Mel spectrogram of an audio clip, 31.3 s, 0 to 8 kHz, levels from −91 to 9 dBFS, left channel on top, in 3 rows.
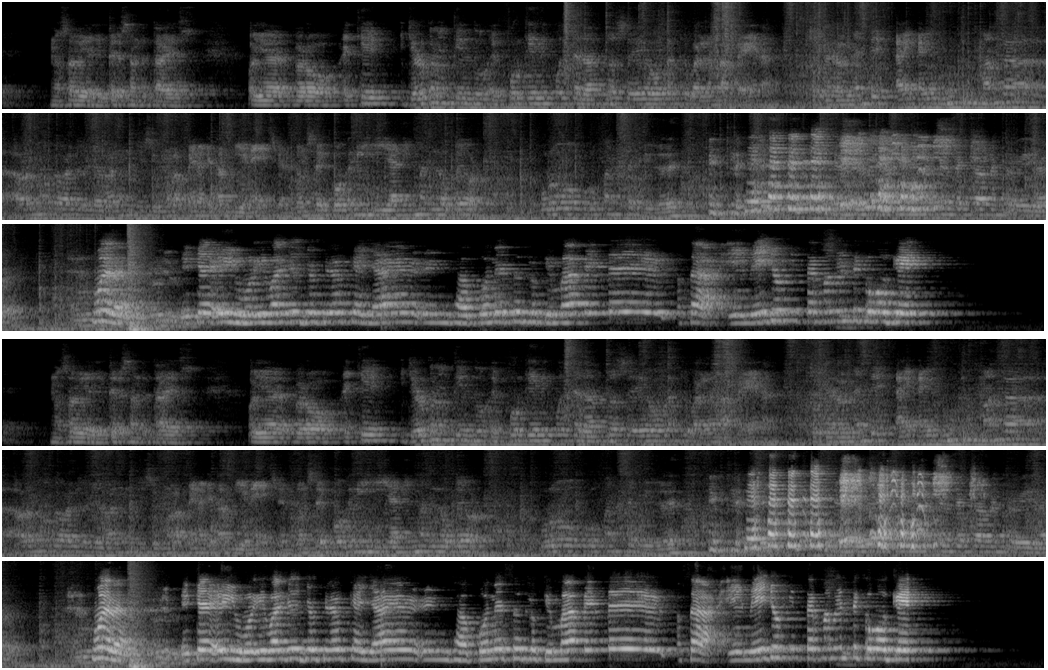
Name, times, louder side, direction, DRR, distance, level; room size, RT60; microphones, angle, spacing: voice 1, 0.5-7.7 8.1-15.2 15.8-17.2 17.5-18.1 18.4-21.1 21.6-22.7 29.1-29.4, left 1 dB, 35° left, -3 dB, 1.1 m, -42 dB
sound 1, 4.1-22.5, left 1 dB, 55° left, 0.7 m, -46 dB
voice 2, 17.9-19.9 21.5-22.2 22.7-27.5 27.8-30.0, right 5 dB, 55° right, 7 dB, 0.3 m, -26 dB
5.8 x 2.5 x 2.4 m, 0.94 s
head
